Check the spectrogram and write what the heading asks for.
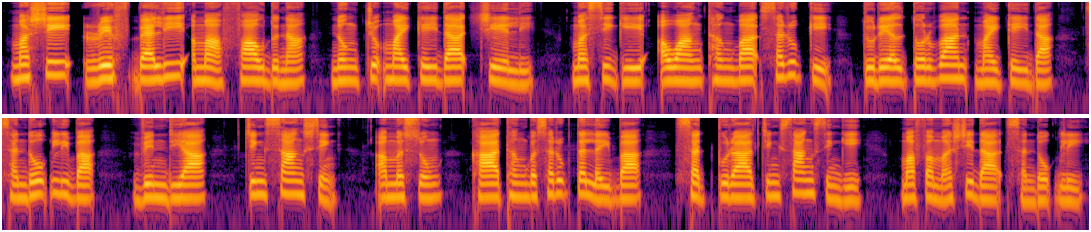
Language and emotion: Manipuri, neutral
